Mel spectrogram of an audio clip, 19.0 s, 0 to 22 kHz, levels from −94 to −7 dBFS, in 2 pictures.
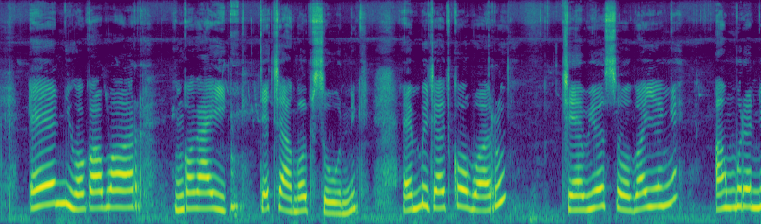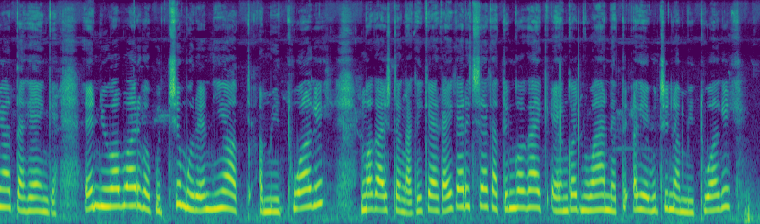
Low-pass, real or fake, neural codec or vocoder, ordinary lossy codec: none; real; none; none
